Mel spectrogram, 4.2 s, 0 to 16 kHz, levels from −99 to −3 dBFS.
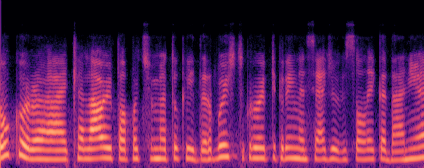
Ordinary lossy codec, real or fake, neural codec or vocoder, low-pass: Opus, 16 kbps; fake; codec, 16 kHz, 1 kbps, FreqCodec, larger model; 7.2 kHz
